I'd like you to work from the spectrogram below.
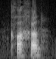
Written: Clachan

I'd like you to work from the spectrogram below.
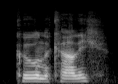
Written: Cuil na Caillich

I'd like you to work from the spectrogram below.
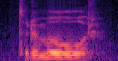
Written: torr mor

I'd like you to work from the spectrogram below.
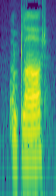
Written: Blar

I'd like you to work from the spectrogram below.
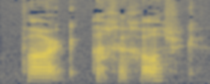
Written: paircachachoirce

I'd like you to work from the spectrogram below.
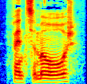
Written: Feannsa Mor

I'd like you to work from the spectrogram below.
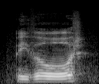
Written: uaimh mhor

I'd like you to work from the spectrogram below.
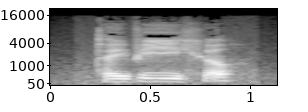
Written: taigh mhicheil

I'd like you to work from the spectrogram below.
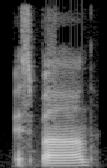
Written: Eas Ban

